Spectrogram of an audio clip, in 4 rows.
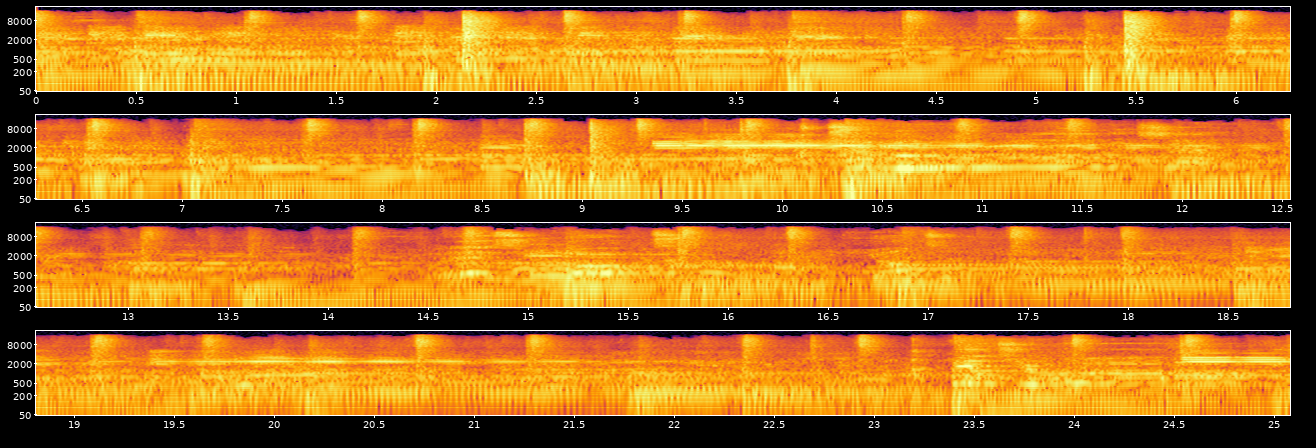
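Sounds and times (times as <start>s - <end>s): drum kit cymbal beat: 0.0s - 25.0s
live rock band playing: 0.0s - 25.0s.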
